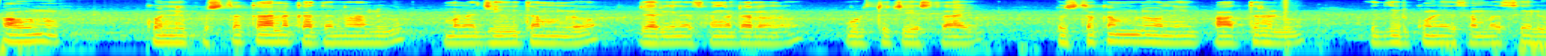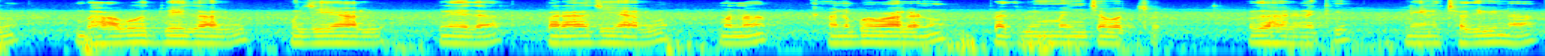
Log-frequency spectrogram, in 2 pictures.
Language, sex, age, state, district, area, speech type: Telugu, male, 18-30, Telangana, Medak, rural, spontaneous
